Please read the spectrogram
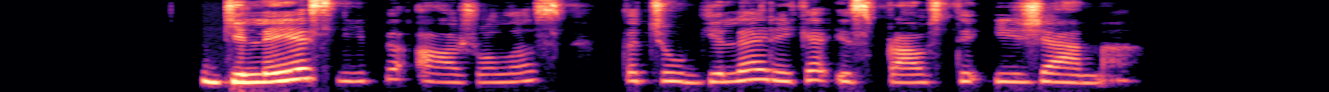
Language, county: Lithuanian, Kaunas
